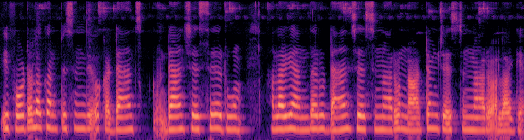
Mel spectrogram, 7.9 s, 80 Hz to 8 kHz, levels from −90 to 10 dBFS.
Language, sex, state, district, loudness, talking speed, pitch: Telugu, female, Andhra Pradesh, Sri Satya Sai, -17 LUFS, 115 wpm, 240 Hz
